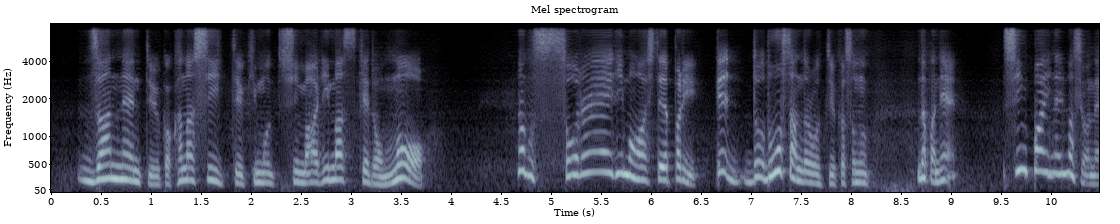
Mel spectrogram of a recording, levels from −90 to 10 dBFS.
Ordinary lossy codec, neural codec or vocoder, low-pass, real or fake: none; codec, 16 kHz, about 1 kbps, DyCAST, with the encoder's durations; 7.2 kHz; fake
